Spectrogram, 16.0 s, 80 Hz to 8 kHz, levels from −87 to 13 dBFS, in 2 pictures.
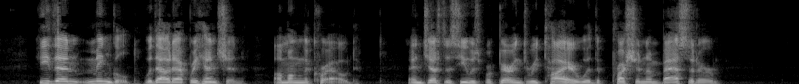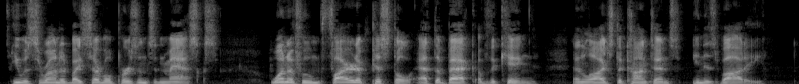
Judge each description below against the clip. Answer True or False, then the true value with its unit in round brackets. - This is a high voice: False (120 Hz)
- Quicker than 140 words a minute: True (175 wpm)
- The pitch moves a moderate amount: True (4.0 semitones)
